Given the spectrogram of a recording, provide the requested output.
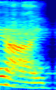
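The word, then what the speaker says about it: wey aye: It looks like W-E-Y-A-Y-E. Yeah. So like, way I. Way. That's how you pronounce it.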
